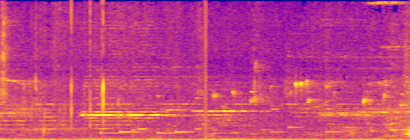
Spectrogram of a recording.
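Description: A simple electronic melody of short, stepped beeping tones, like a jingle or ringtone, over a steady low rumble.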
